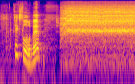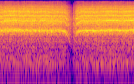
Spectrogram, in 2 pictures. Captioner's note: food processor screeching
